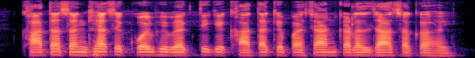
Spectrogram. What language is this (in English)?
Magahi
